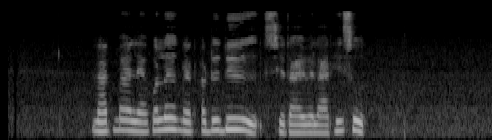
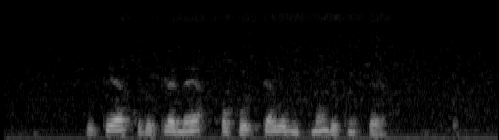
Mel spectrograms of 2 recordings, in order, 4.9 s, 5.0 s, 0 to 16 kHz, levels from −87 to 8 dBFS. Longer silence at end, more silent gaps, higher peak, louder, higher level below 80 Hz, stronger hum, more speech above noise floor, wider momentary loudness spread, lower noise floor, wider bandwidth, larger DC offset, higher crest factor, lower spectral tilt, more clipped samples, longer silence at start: first, 1.3 s vs 0.45 s; neither; first, -16 dBFS vs -24 dBFS; first, -30 LUFS vs -40 LUFS; second, -88 dBFS vs -72 dBFS; neither; about the same, 32 dB vs 31 dB; second, 6 LU vs 11 LU; second, -61 dBFS vs -69 dBFS; about the same, 11.5 kHz vs 11.5 kHz; neither; about the same, 16 dB vs 18 dB; second, -4 dB/octave vs -8 dB/octave; neither; about the same, 0.9 s vs 0.85 s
